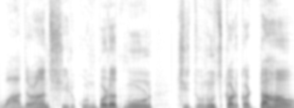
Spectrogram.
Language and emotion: Goan Konkani, fearful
